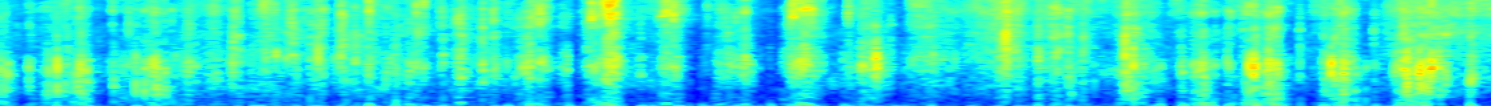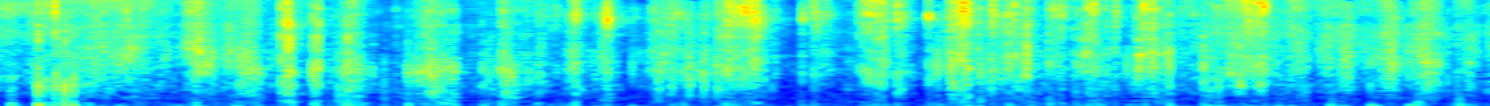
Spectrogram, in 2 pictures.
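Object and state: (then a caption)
Leather jacket. A worn red leather biker jacket, a soft hollow garment, is tapped and scratched on the sleeve and chest with long red acrylic nails. Dense, rapid crinkly taps and scrapes run continuously throughout, each one short and dry with almost no ring.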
